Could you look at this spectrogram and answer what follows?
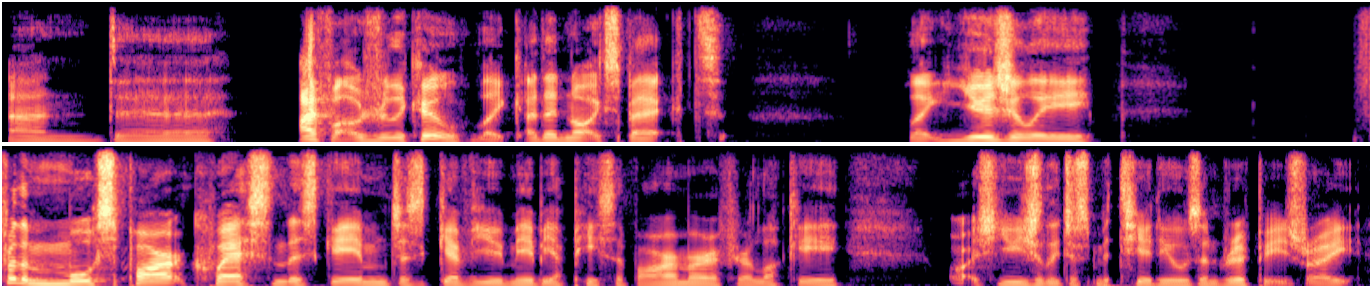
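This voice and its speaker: A man's voice: mid-range voice, fairly even intonation, moderate pace, dull audio. A man co-hosting a casual gaming podcast, explaining things in a hesitant way and checking for agreement. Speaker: podcast co-host.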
